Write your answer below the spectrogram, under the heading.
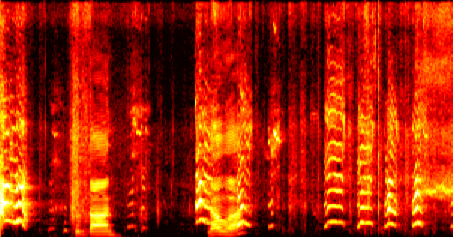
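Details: Rottweiler-Boxer mix puppy, called very aggressive, giving high wavering whines and short yelps while a man speaks to it between the calls.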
